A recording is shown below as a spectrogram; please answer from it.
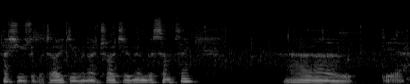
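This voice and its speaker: A man's voice: sits low, a little fast, a little hiss or hum. A man acting in an audio drama as an eccentric, inquisitive Doctor who muses precisely as he investigates. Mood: inquisitive, musing. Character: male time-travelling Doctor, curious, eccentric, quick-thinking investigator.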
